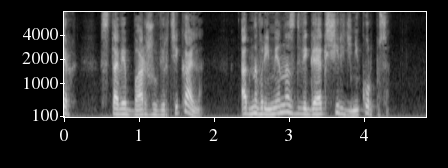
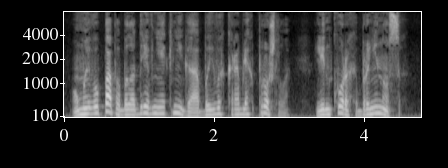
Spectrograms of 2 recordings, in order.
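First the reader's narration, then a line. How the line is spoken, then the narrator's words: Quiet. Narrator (Russian): тихо сказала Аля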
